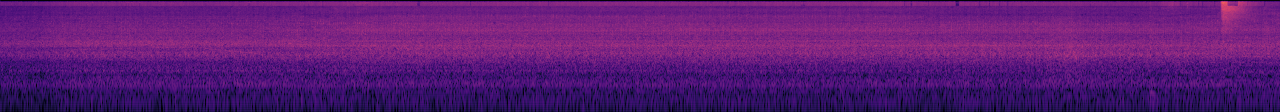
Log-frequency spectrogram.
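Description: Heavy trucks rumble and idle steadily throughout at a fuel protest in Mallow, County Cork, a dense low engine drone with traffic noise and a brief air-brake hiss near the end, no talking.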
